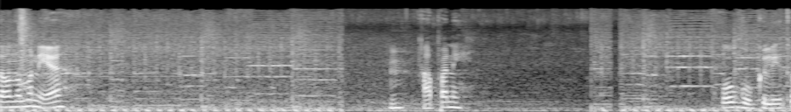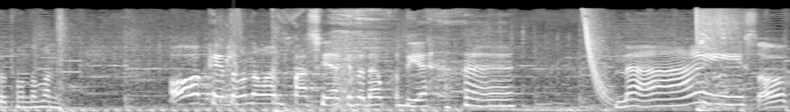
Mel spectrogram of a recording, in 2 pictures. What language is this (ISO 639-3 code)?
ind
